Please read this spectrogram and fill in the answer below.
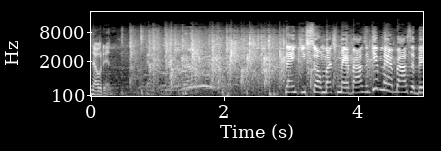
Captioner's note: applause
